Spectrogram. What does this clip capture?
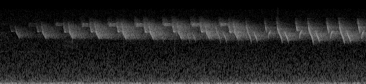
Ovenbird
